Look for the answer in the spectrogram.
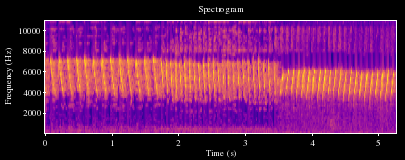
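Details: Canary song used as training material for cage birds in Indonesia: an unbroken, very fast, high-pitched trill that shifts to a slightly lower, steady pulsing roll partway through.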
